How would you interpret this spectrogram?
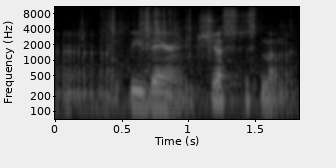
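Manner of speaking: hushed quick whisper, voice off; off-mic whisper to someone nearby; whispered aside. Real, not acted.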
